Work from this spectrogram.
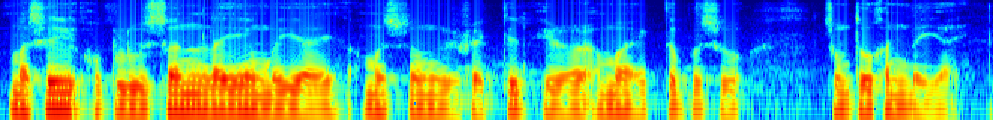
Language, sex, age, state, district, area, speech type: Manipuri, male, 30-45, Manipur, Churachandpur, rural, read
